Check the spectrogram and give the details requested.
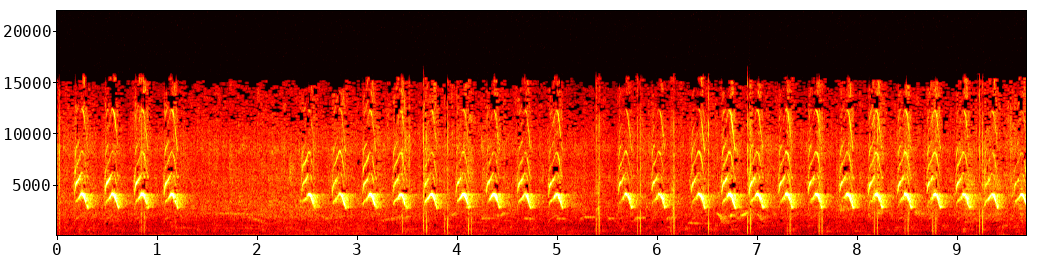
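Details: Bar-winged prinia, four months old and called increasingly fighter-like, gives rapid high chirps at a steady pace, roughly three each second. A short pause comes near the start, then the chirping resumes with light tapping noises behind it.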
